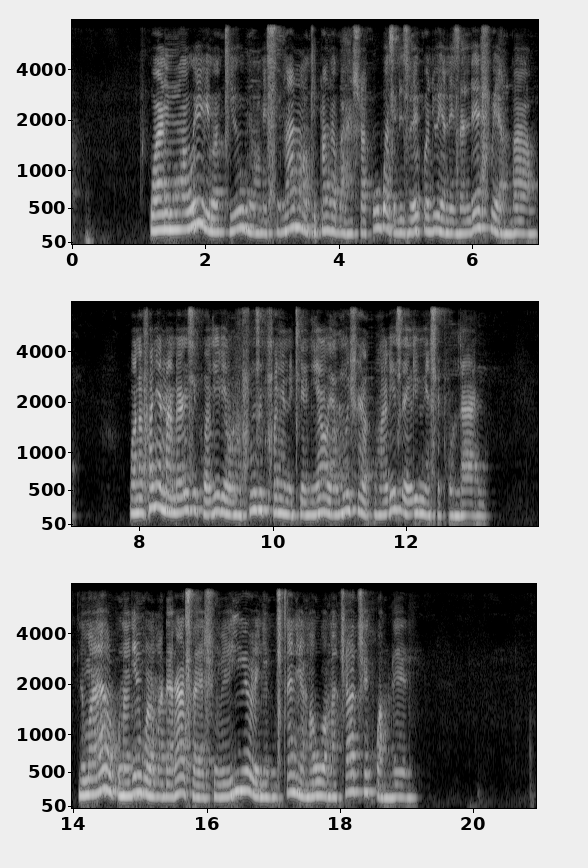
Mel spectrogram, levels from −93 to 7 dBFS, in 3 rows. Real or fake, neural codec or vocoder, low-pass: fake; codec, 44.1 kHz, 3.4 kbps, Pupu-Codec; 7.2 kHz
